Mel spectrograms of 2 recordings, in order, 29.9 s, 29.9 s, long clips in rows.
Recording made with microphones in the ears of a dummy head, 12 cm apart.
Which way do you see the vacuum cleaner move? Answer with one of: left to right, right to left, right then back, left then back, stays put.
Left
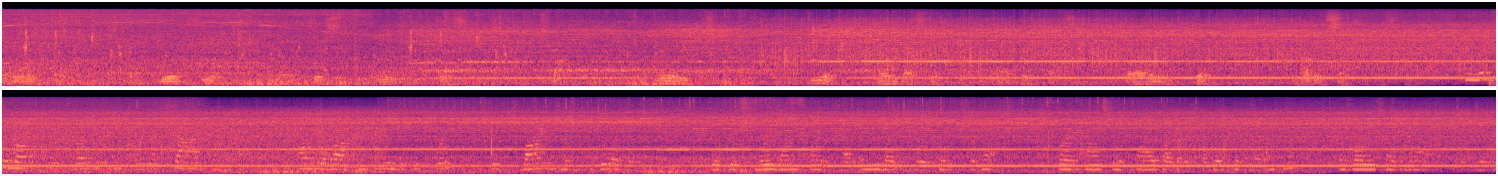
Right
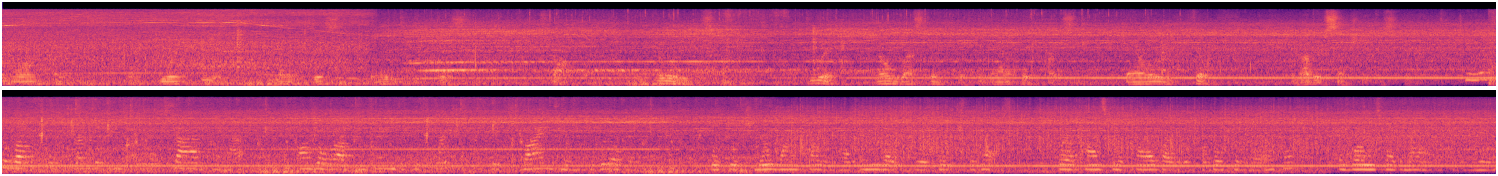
right to left.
